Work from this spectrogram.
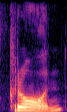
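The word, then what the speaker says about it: chron: chrome which means color CH ro n is pronounced as cron which means time so words from chrome are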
